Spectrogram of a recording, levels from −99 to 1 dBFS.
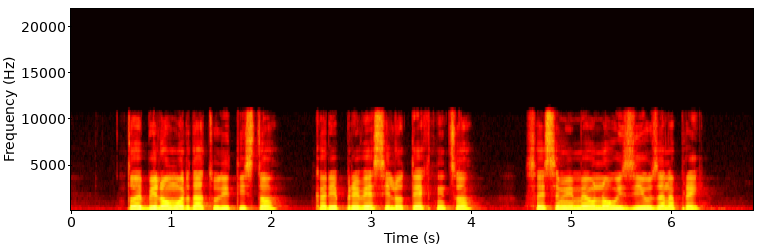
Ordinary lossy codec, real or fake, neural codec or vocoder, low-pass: none; real; none; 10.8 kHz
